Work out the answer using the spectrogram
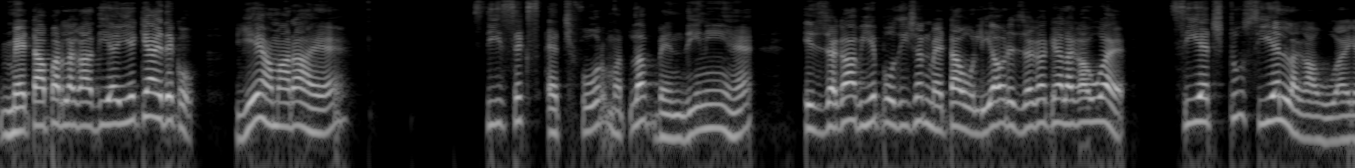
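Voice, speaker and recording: A man's voice: high-pitched, smooth. Man teaching chemistry, asks and answers. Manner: asks questions then answers them himself; repeats key terms slowly. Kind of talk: classroom lecture.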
